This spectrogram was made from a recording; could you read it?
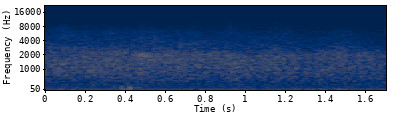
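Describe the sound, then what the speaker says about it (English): A church congregation claps steadily through a worship service, a dense, even patter of many hands heard from a distance at moderate volume with no one speaking over it. "Shall we clap for Jesus?"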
